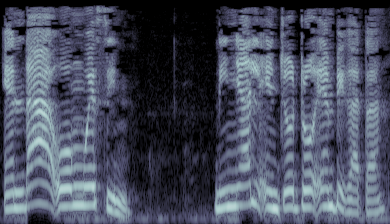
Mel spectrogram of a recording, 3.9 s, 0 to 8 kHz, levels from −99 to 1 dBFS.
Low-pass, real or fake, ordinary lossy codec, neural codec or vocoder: 7.2 kHz; real; MP3, 32 kbps; none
